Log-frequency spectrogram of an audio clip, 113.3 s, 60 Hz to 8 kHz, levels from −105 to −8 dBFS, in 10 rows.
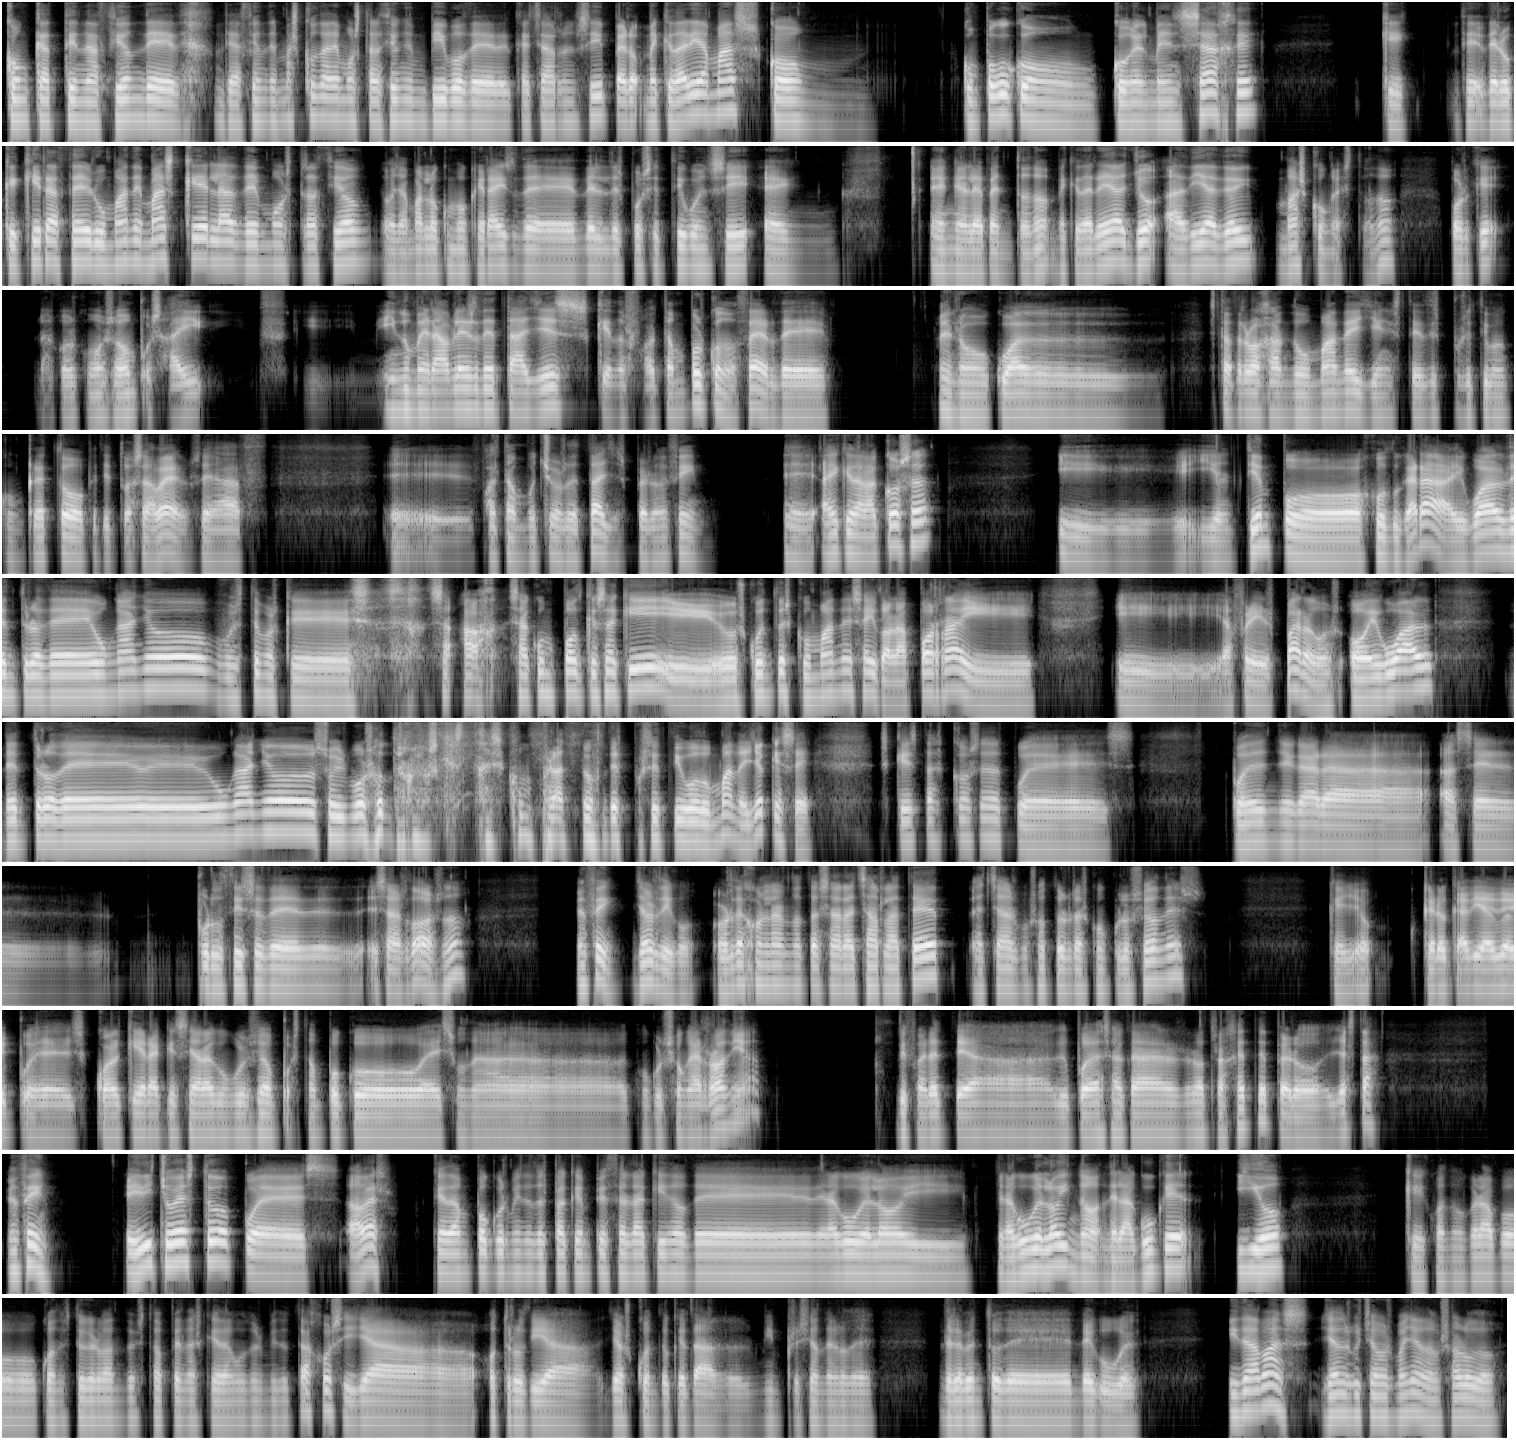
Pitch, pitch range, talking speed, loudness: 120 Hz, 105-135 Hz, 160 wpm, -23 LUFS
